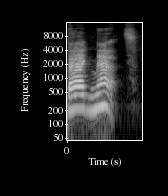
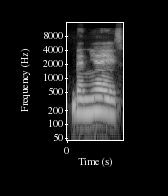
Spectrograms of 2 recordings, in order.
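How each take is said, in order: First: It is pronounced like 'bag nuts'. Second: It is pronounced like 'ben-yays'. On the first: The speaker calls it wrong. "I kept saying bag nuts" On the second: The speaker calls it right. "Chad kept saying there beignets"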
